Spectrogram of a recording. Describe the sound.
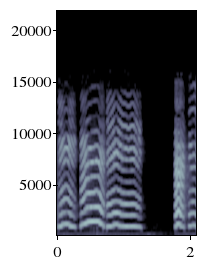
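Squeak sound effect: a few high, rubbery, wavering squeaks, loud and alone, the first three in quick succession and one more after a short silence.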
